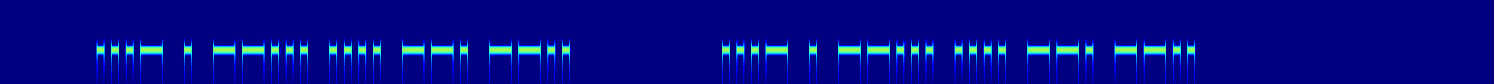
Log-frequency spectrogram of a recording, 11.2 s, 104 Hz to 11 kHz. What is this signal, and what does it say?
Morse code, heard as a keyed tone, about 22 wpm, 700 Hz. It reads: VE7HGZ VE7HGZ
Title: DXCC-100 Call Signs - 6 Characters - Repeated 2x - 22wpm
